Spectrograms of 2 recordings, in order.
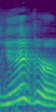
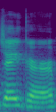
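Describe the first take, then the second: First: The name begins with a Y sound. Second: The name begins with a J sound. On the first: This is the original German way to say it. The speaker calls it right. "It's pronounced like Y" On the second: This is how the parents insist it is said. The speaker calls it wrong. "so I have to call him Jaeger"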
